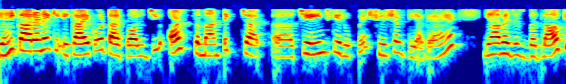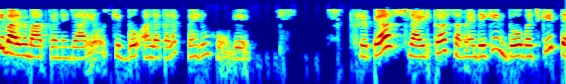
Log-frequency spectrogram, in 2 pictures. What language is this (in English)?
Hindi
